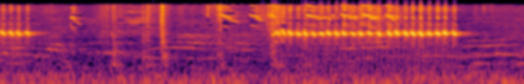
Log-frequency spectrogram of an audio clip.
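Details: Sooty-headed bulbul in lively lure song to set other birds singing: a brief pulsed note at the start, scattered chirps, then a long run of some twenty rapid, even notes on one steady pitch for about a second and a half.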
